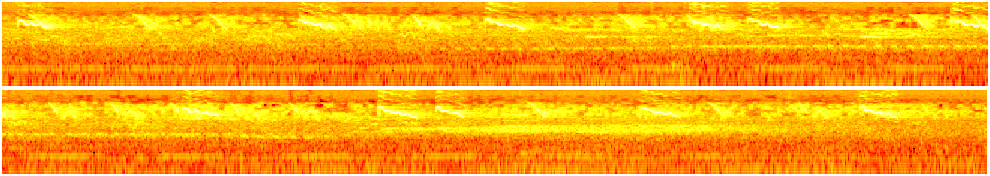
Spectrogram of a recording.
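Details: High falling chirps of a Lombok white-eye (kecial kuning), steadily repeated every second or so, some in pairs, with a low forest hum and faint other background sound.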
